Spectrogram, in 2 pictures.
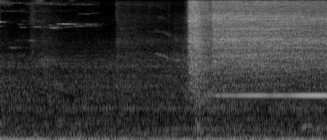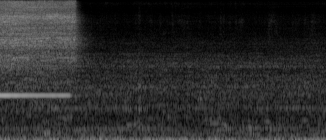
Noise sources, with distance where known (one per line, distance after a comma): large-sounding engine, near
